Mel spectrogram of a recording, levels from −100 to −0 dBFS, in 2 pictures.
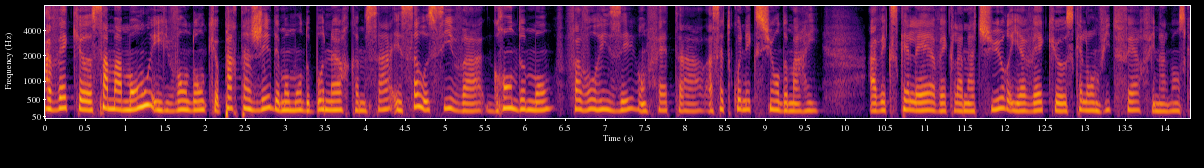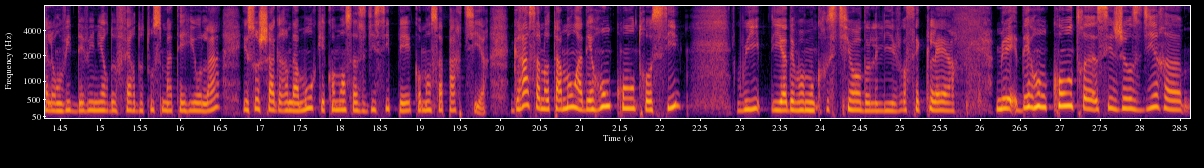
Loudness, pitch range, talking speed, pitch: -25 LUFS, 215-255 Hz, 195 wpm, 230 Hz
